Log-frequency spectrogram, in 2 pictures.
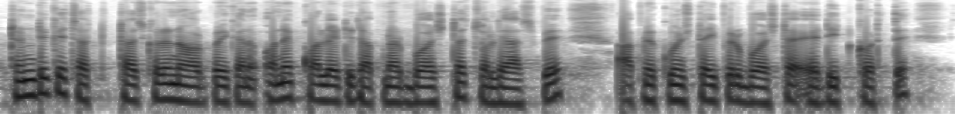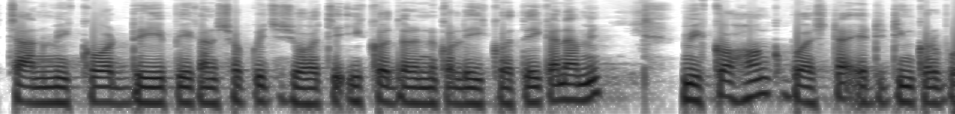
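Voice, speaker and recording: A young man walking viewers through an app tutorial step by step, repeating each action as he goes. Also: mid-range voice. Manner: steady step-by-step instructions, much repetition. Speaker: tutorial host. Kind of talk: screen-recorded app tutorial.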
